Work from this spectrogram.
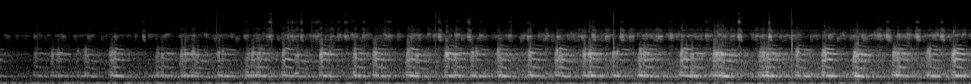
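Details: A chorus of barking treefrogs in Florida gives hollow, honking barks, overlapping about three times a second like a pack of hounds.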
